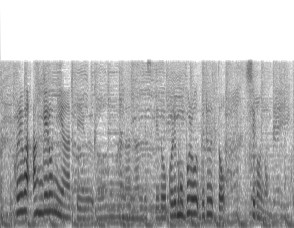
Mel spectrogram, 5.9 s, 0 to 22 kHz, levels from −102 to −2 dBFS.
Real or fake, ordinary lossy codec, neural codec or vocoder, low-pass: real; none; none; 7.2 kHz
